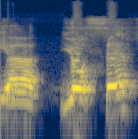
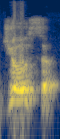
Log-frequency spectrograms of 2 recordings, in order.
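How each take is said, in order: First: It begins with a y sound and ends in f. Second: It begins with a j sound and ends in f. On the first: "In Hebrew, we say Yosef" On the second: "In English, it's Joseph"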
